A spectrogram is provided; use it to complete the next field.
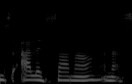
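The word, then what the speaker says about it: Alessana: name your band um so my name is alisana and that's spelled a l e SS a n a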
